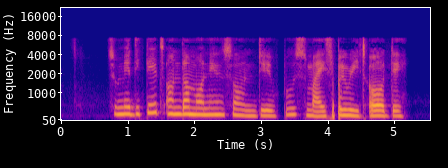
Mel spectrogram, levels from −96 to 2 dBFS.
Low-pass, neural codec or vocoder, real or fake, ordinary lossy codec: 7.2 kHz; codec, 16 kHz, 1.1 kbps, Voila-Tokenizer; fake; MP3, 48 kbps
